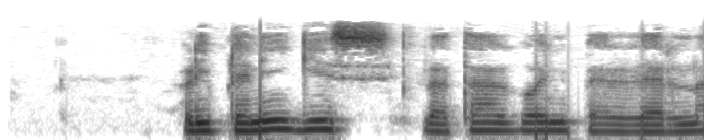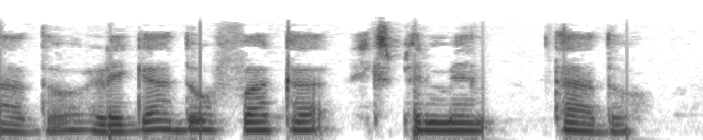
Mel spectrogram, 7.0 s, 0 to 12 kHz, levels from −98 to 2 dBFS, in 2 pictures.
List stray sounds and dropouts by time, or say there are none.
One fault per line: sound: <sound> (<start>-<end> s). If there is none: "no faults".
no faults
